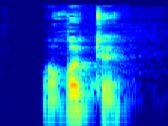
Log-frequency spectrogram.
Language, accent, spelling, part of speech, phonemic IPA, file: French, France, roteux, noun, /ʁɔ.tø/, LL-Q150 (fra)-roteux.wav
- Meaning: hot dog Named after its tendency to cause burps (rots) after eating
